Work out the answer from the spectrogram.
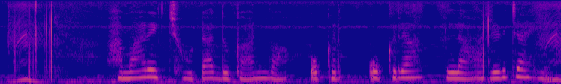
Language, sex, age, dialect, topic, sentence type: Bhojpuri, female, 25-30, Northern, banking, question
